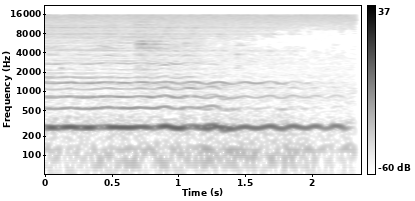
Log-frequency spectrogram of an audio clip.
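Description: A singer's voice holding the song's long final note with a slow vibrato, tapering near the end.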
